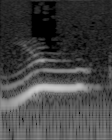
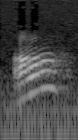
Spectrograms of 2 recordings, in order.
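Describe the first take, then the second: First: U drawn out as "yoo"; long U. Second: "uh" as in "cup"; brief, open "uh"; short U. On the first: Teacher drilling pupils on long U. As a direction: hold U like the letter name. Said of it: "long sound is". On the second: Teacher drilling pupils on short uh. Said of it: "Short sound is". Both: Shown as a demonstration.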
